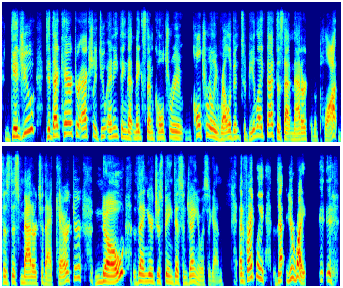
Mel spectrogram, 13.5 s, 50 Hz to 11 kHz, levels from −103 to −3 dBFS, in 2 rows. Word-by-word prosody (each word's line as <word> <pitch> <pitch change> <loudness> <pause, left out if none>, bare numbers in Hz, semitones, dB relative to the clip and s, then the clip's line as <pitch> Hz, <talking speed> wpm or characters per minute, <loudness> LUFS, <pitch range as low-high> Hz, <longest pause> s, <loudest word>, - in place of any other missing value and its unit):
Did 185 - +6
you? 315 +7 +2 0.2
Did 180 0 +1
that 210 0 +6
character 250 0 +2
actually 190 +1 -1
do 185 +3 -9
anything 175 0 -5
that 150 - -1
makes 145 0 -4
them 145 - -4
cultural 150 -1 -4 0.2
culturally 210 -5 0
relevant 150 +4 -2
to 140 - -13
be 125 - -6
like 205 0 -3
that? 230 0 +1
Does 155 -4 -6
that 120 - +2
matter 125 +3 -2
to - - -23
the - - -16
plot? - - -1
Does 140 -2 -6
this 145 -2 -6
matter 130 -1 +2
to - - -11
that 100 - -6
character? 195 - -3 0.3
No. 145 - +6 0.2
Then 155 +4 -1
you're 160 -1 0
just 155 -1 -6
being 150 -4 -3
disingenuous 130 - -4
again, 85 +4 -15 0.3
and 160 -1 -1
frankly, 245 -1 +3 0.3
that 180 - +6
you're 230 +7 -1
right. 320 +5 +7 0.2
It 385 - -13
it 360 0 -1
160 Hz, 195 wpm, -24 LUFS, 140-205 Hz, 0.3 s, right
